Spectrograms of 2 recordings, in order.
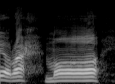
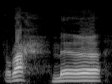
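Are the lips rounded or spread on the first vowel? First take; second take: rounded; spread. First: The first vowel is said with rounded lips. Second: The first vowel is said with unrounded lips. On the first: The speaker calls it wrong. "You don't say" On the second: The speaker calls it right. "You say"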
